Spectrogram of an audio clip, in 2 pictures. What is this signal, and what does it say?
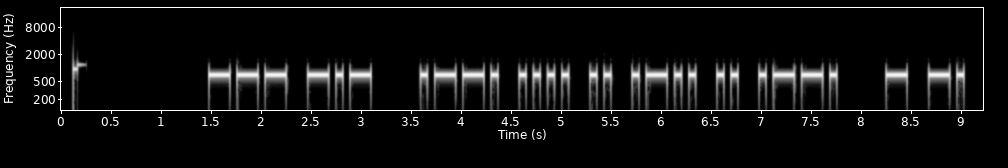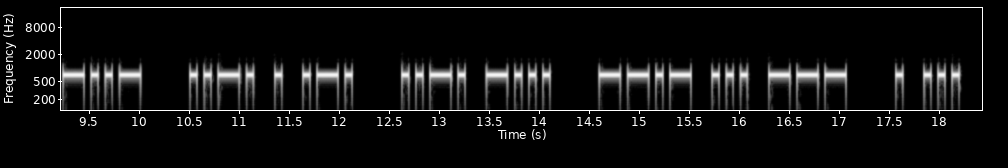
Morse code, heard as a keyed tone, about 17 wpm, 700 Hz. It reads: OK PHILIP TNX FER FB QSO ES
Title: K1USN SST QSO Practice 17wpm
